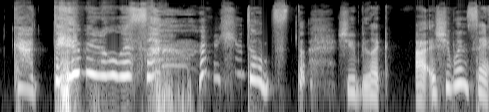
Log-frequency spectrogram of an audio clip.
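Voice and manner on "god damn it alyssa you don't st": high, loud exasperated yell; mock furious friend scolding; angry Becca impression. Imitating angry Becca to her friend, high shrill yell. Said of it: "Becca would be like".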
